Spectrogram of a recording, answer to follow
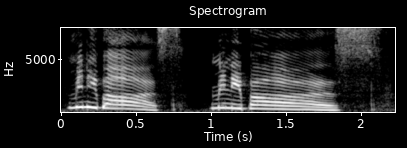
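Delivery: high, stretched minion cheer. A narrator's reading. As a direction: cheer like tiny gleeful minions. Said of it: "The minions cheered".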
